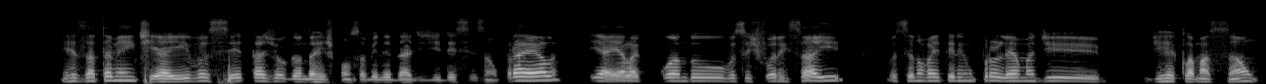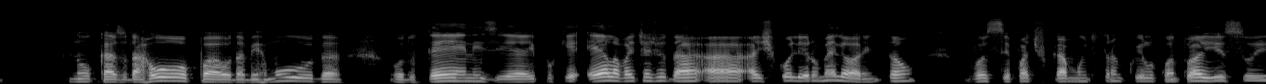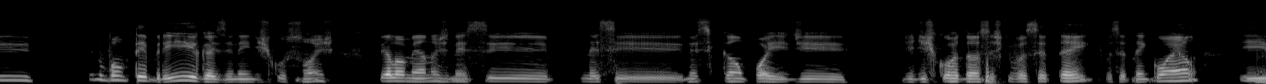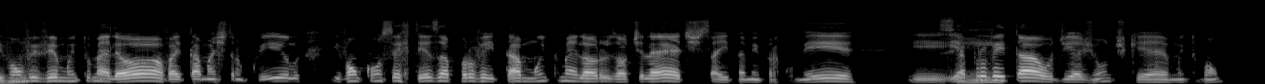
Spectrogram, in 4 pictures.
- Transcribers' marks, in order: none
- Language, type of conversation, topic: Portuguese, advice, Como posso encontrar roupas que me sirvam bem e combinem comigo?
